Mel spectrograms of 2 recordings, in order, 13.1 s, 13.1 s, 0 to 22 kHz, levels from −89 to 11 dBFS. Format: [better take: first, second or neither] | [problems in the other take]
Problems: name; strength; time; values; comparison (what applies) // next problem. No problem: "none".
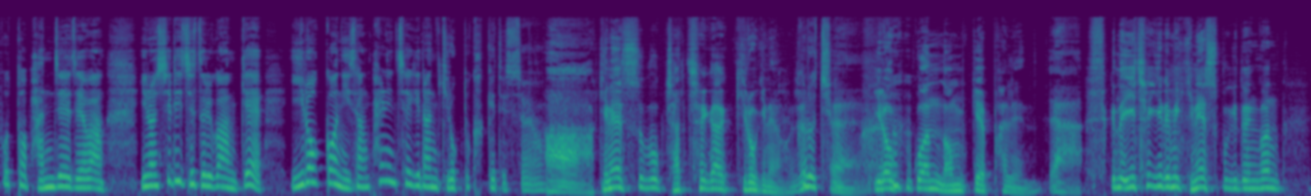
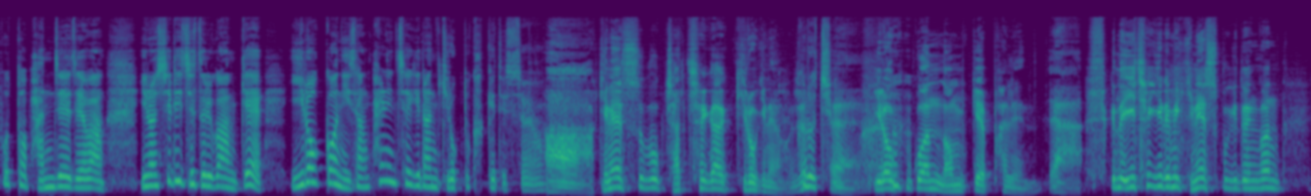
first | thin; very slightly; fading below 300 Hz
